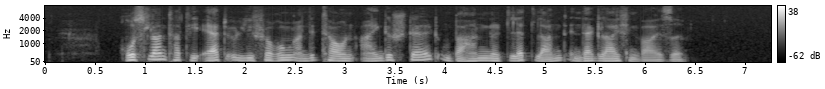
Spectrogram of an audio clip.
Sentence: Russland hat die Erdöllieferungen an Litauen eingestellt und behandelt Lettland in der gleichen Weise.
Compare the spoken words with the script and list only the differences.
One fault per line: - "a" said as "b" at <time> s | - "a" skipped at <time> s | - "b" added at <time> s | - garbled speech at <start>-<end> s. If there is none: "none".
none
